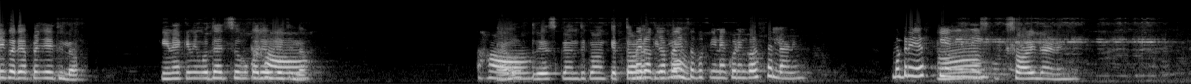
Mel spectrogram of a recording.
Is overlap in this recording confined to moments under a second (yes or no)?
no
